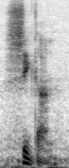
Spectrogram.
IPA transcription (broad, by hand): ʃigan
